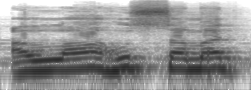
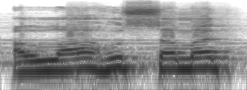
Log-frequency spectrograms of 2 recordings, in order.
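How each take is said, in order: First: Each word is pronounced separately and carefully. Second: The same.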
